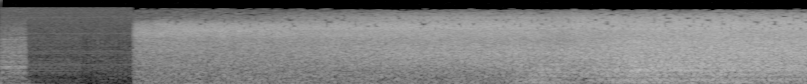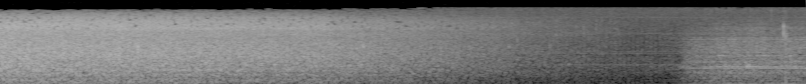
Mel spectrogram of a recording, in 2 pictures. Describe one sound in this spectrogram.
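Water rushes and churns loudly through a channel.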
